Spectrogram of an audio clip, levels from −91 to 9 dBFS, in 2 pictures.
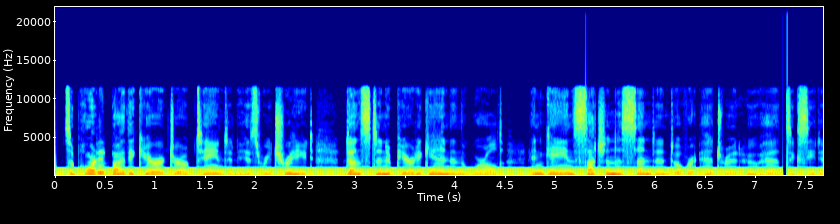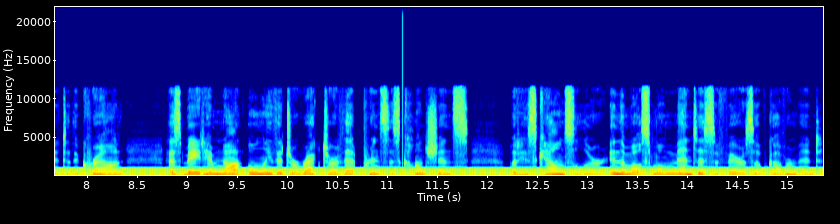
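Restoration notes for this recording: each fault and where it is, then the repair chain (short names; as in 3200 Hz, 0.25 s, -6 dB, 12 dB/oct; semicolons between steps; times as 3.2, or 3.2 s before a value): buzz 60 Hz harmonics 15 -28 dBFS
5.3–5.31 gap 6.2 ms
7.27–7.32 gap 47 ms
11.15 pop -16 dBFS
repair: de-click; de-hum 60 Hz, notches 15; interpolate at 5.3, 6.2 ms; interpolate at 7.27, 47 ms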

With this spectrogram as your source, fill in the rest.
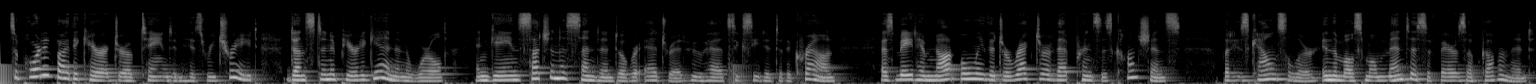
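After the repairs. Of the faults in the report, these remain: none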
